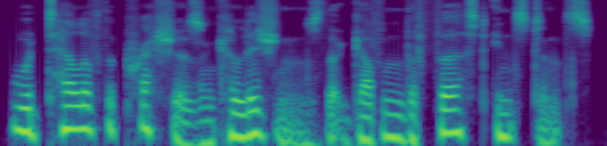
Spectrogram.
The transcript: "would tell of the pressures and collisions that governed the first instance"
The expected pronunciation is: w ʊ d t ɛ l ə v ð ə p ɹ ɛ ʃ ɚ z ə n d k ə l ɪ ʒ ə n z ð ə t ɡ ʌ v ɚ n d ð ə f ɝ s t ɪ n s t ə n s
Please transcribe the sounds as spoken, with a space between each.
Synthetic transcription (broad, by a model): w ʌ d t ɛ l ə v ð ə p ɹ ɛ ʃ ɚ z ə n k ə l ɪ ʒ ə n z ð ə t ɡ ʌ v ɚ n ð ə f ɝ s t ɪ n s t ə n s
